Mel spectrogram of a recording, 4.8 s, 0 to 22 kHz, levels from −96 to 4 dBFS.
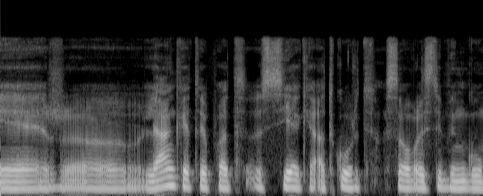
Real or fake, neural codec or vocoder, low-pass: real; none; 10.8 kHz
